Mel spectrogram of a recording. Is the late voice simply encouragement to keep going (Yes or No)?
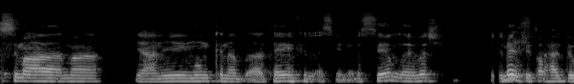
No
